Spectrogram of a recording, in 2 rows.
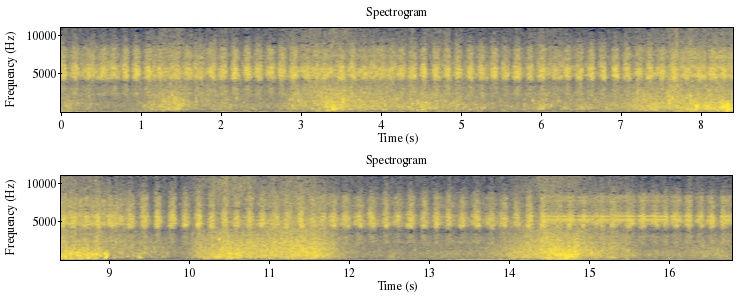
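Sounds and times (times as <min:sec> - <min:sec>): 
cicadas: 0:00.0 - 0:16.7
ocean: 0:00.0 - 0:16.7.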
